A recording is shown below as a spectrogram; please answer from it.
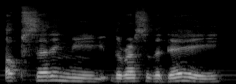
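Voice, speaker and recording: A man's voice: on the high side, moderate pace, a little mellow, soft background music. A man co-hosting a casual podcast chat, telling rambling stories full of swearing. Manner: rambling, profane storytelling. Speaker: podcast co-host.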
